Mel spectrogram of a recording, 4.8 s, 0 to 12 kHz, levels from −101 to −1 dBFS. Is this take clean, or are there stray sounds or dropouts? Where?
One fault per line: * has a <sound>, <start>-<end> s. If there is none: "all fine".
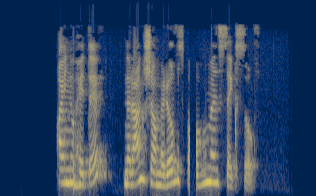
* has a dropout, 2.8-2.9 s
